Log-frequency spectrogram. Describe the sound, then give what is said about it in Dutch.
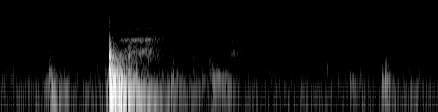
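A single solid thump of a door being shut behind someone who has just come in, with a brief low rumble trailing off, surrounded by faint shuffling and small knocks. “Doe wel de deur achter je richten.”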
